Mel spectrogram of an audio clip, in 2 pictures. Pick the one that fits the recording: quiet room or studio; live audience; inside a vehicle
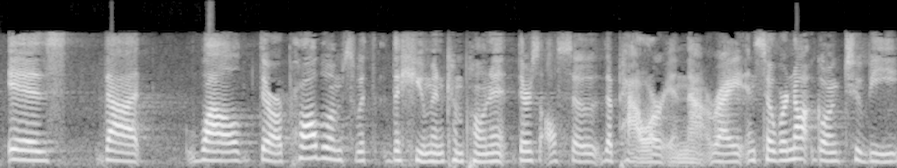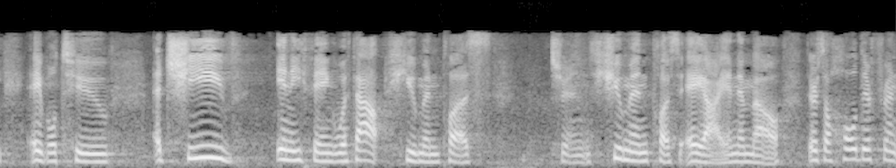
live audience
